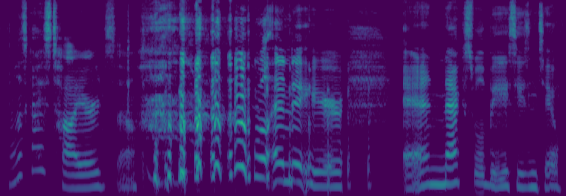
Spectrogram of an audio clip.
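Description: A woman co-hosting a casual podcast, talking in a chatty, expressive, teasing way. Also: a little high, slow pace, gravelly, no echo, recorded from a distance. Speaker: podcast co-host. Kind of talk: casual chat.

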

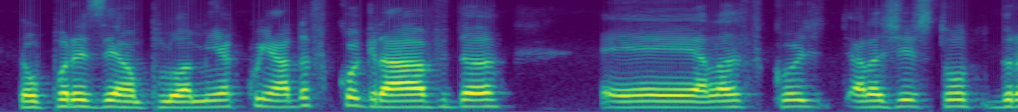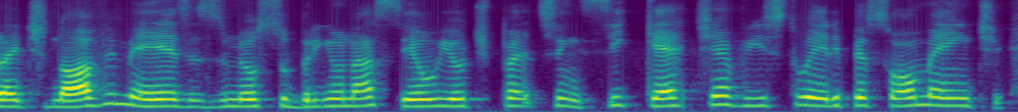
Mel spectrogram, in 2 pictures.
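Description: Here the same kind of speaker, a young Brazilian Portuguese-accented man, shares personal anecdotes on a podcast in relaxed conversation, stressing points by repeating himself. He sits high in pitch at a normal speed, with a level, slightly mellow tone that's clear and resonant.

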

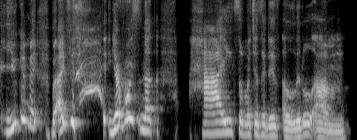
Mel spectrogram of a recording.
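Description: A man's voice: high-pitched, sing-song, unhurried. A man co-hosting a casual podcast chat, playful and teasing, laughing often. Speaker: podcast co-host.

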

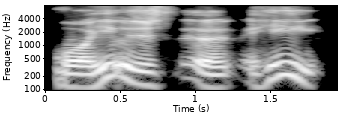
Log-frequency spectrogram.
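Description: A man's voice: medium pitch, lively intonation, slow, warm tone, dry recording. A man co-hosting a casual podcast speaks in an ordinary mid-range voice. He talks bluntly, swears freely and likes to play devil's advocate. His voice is recorded close and dry, with no room sound. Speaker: podcast co-host. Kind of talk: casual chat.

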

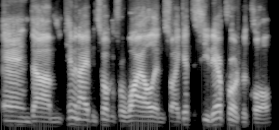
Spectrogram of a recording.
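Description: A man with a Brooklyn accent talking casually as a podcast guest, in a halting, rambling way full of "you know". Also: fairly low pitch, fairly even intonation, sharp tone, dry recording, rough recording. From Brooklyn, New York. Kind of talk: casual conversational interview.

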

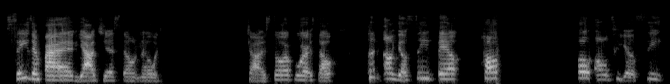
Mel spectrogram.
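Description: A woman from Mississippi co-hosting a casual chat, energetic and preacherly, exclaiming. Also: medium pitch, normal speed, slightly rough, no room sound. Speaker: co-host.

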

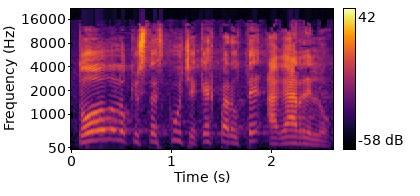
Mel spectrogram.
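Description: A man's voice: high voice, expressive, fairly quick, a bit bright. A man with a Salvadoran accent preaching a sermon as pastor, joking with the congregation, acting out everyday scenes and calling out to them. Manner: calls out to the congregation. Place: church hall. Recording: echoey hall with long reverb.

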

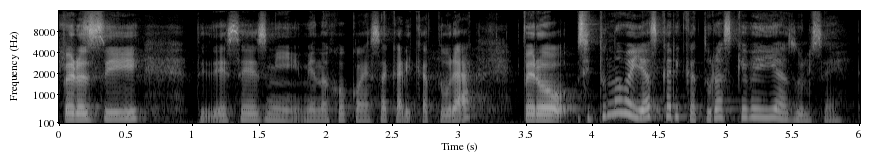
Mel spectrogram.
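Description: A young Mexican woman with a mid-range voice and vocal fry talks fairly quickly as co-host of a casual, nostalgic podcast chat. She's animated, telling slang-filled stories and laughing often.

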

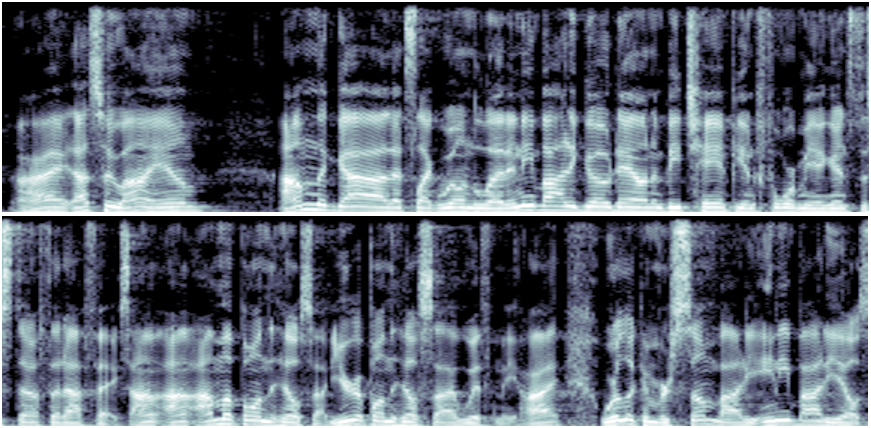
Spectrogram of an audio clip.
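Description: A man's voice: mid-range voice, a bit bright. A man preaching a sermon in a loose, conversational way, full of fillers and rhetorical questions. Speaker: pastor.

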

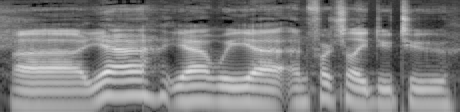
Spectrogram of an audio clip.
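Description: A man's voice: mid-range voice, normal speed, darkish tone, no room sound, clean studio sound. A man co-hosting a podcast in casual comedic chat, setting up pun jokes dryly with hesitant fillers. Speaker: podcast co-host.

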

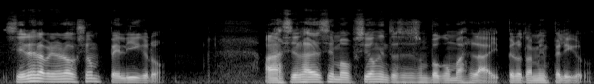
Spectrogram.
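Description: A man's voice: on the low side, fairly quick, darkish tone, smooth, no room sound. A man from Catalonia, hosting a podcast in a sarcastic, profane comedic monologue. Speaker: podcast host.

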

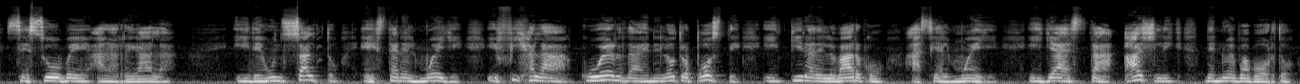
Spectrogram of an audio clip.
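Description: A man narrating a literary novel in a steady, unhurried reading voice. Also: mid-range voice, slightly rough. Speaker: audiobook narrator.

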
